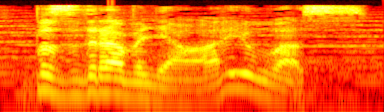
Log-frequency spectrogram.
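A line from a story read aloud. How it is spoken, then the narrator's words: Mocking. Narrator (Russian): тот насмешливо поклонился ему и сказал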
